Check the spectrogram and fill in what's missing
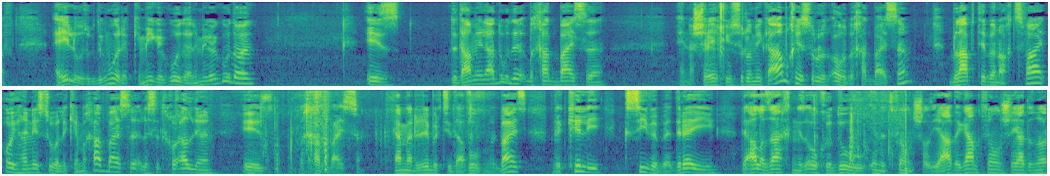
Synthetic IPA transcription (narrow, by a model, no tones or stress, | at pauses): f | eɪlˠuzʊk̚dɪɡɪmuːɾəkɪmɪɡəɡuːdɔɪlˠɪnmɪɡaɡuːdɔɪlˠ | ɪz | dɪdamilˠaduːdəbəχat̚baɪsə | ɪnaʃɾeɪχəɪsɾuːlˠmɪkəamχəjɪsɾuːlˠəzoɪχbəχat̚baɪsə | blˠaptʰɪbəɾnɔχt͡svaɪʔoɪɦanɪsuɛlˠɪkɪnbəχat̚baɪsəlˠəsɪtχuɛlˠjən | ɪzbəχat̚ba̰ɪsə̰ɡamaɾaɾɪbəɾt͡sɪdavuvmɪt̚baɪs | vikʰɪlˠi | ksiːvəbɛdɾeɪdɪʔalˠəzaχn̩ɪzoɪχəduːɪndɪtfɪlˠn̩ʃɛlˠjad̚dɪɡamtfɪlˠn̩ʃɛlˠjadɪs̬nʊ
